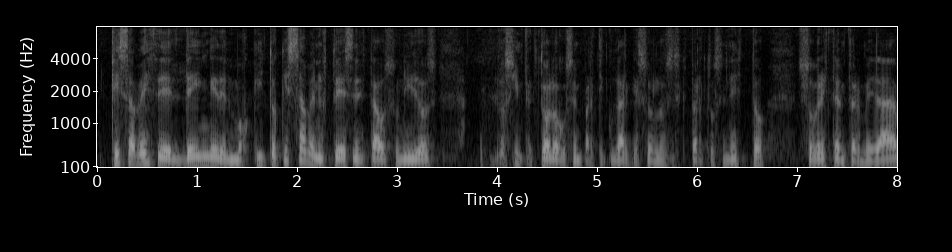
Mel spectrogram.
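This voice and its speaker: Dark, mellow tone and lively intonation at a moderate pace, on a very clean recording with a silent background. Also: man. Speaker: TV health show host, doctor. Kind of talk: TV interview.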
